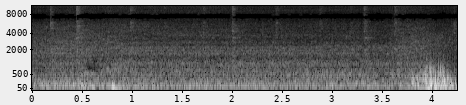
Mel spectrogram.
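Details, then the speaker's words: 1982 Layton travel trailer with DuoTherm 65017-64 forced-air furnace, previously failing to ignite intermittently in freezing weather: steady burner-and-blower rumble with brief creaks as the metal heats, showing normal operation. "you hear that little creaking noise that's the metal heating up you're in business you're good to go when you hear that"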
